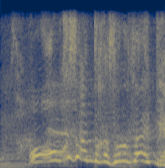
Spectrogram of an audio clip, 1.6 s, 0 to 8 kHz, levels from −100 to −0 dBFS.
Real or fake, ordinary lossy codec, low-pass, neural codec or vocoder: real; none; 7.2 kHz; none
